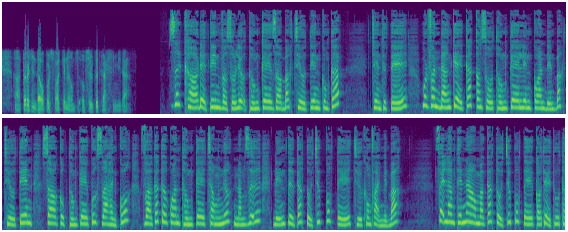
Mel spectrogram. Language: Vietnamese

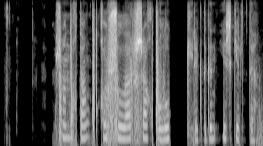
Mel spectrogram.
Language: Kazakh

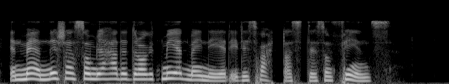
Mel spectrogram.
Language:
Swedish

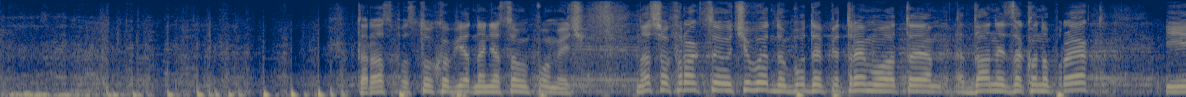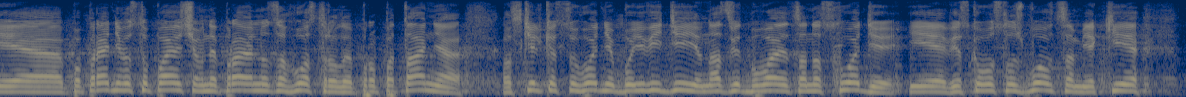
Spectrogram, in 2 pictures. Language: Ukrainian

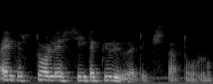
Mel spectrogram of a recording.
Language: Finnish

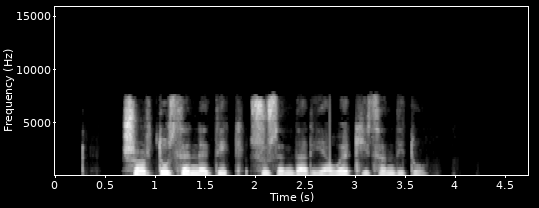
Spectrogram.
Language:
Basque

